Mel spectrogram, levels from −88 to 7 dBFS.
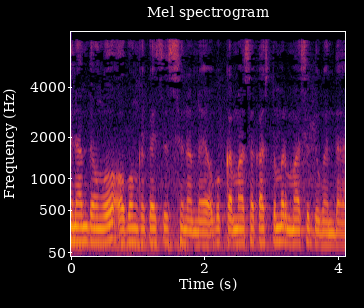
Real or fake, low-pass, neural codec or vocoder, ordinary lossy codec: real; 7.2 kHz; none; MP3, 32 kbps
